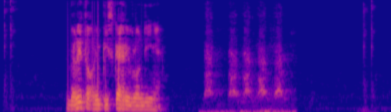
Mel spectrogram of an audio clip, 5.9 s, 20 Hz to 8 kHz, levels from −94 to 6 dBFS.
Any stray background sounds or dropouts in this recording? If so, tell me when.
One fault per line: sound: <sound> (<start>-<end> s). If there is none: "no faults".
sound: bark (3.0-4.5 s)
